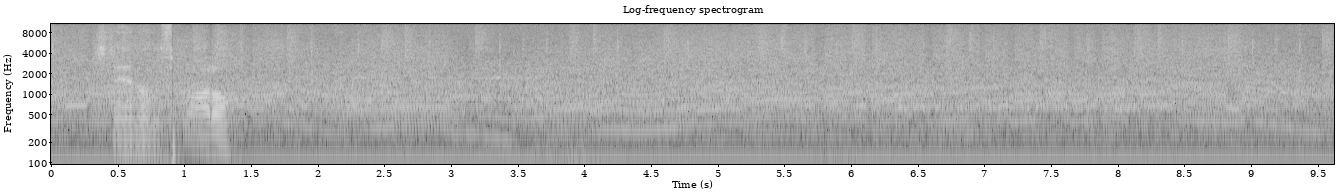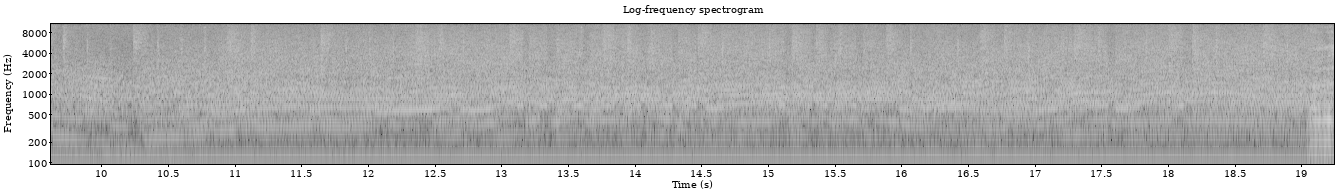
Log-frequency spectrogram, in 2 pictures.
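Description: A Chevrolet Camaro in Forza 4 revs hard at full throttle, its loud engine note rising and falling steadily through the gears, with tires squealing and a voice talking over it.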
